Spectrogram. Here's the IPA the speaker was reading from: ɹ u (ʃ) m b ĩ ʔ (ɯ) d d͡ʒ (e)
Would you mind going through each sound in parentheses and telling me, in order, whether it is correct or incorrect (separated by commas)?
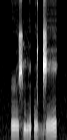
correct, incorrect, correct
